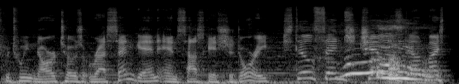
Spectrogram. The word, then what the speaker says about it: Chidori: Absolutely, but you know how to say the Chidori. You can't look at CH and just go, well, obviously SH. Yeah, that's weird. obviously pronounced sh.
